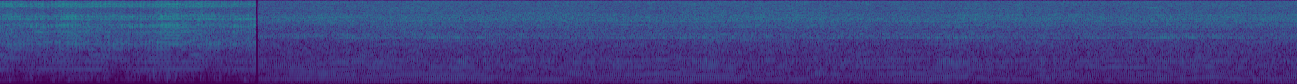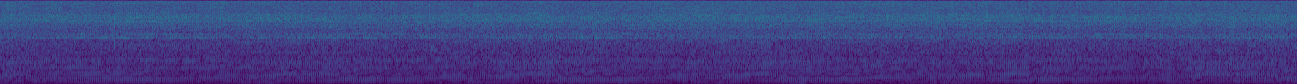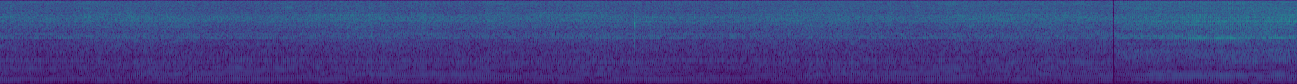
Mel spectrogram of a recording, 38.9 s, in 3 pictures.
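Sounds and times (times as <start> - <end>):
grinding wheel hiss: 0.0 - 23.2, 26.6 - 38.9
electric motor hum: 0.0 - 38.9.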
